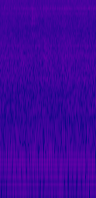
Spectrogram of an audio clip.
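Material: Nothing is struck.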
